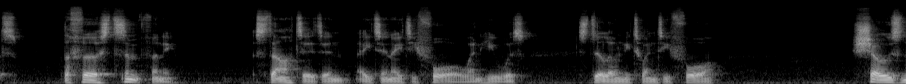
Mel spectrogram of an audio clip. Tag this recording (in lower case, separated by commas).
speech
